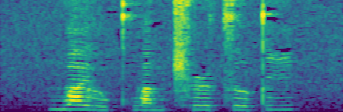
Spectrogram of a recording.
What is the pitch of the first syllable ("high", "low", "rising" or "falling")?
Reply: falling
